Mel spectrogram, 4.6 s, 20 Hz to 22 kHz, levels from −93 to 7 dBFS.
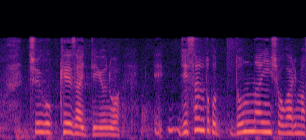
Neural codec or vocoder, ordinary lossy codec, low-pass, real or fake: none; none; 7.2 kHz; real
